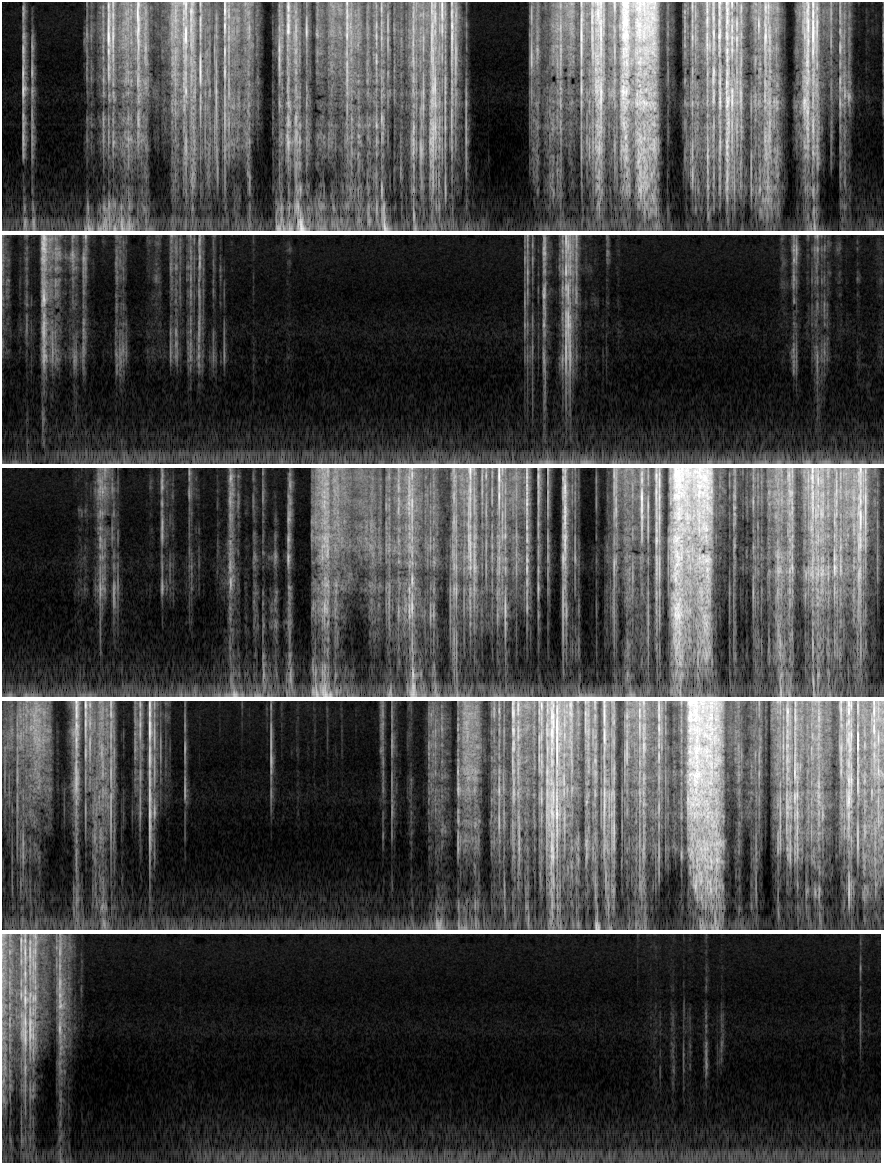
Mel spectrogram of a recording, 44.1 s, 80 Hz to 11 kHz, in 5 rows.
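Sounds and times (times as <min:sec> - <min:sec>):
plastic wrapper tearing and crumpling: 0:00.9 - 0:04.7, 0:05.3 - 0:10.9, 0:20.8 - 0:28.2, 0:30.3 - 0:36.0.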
